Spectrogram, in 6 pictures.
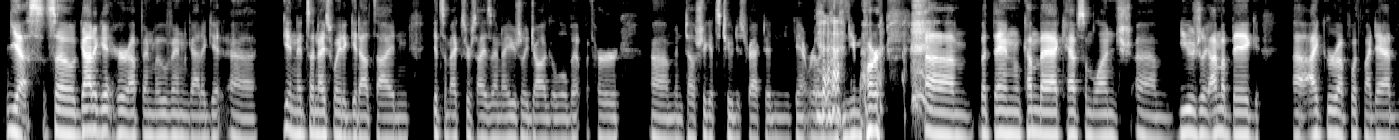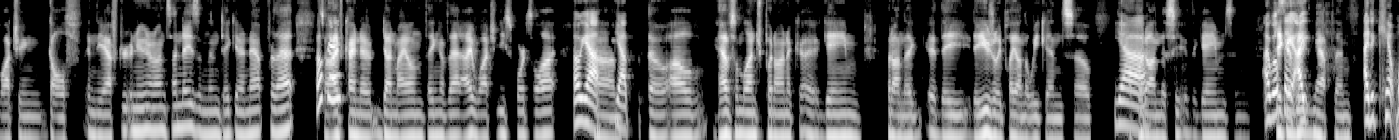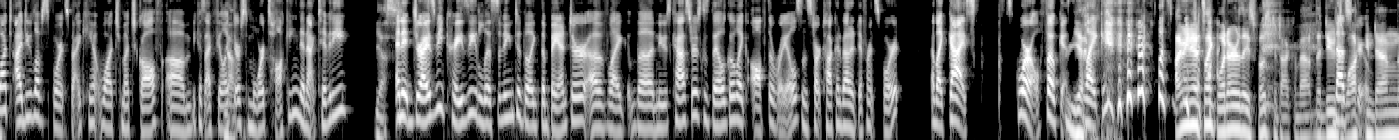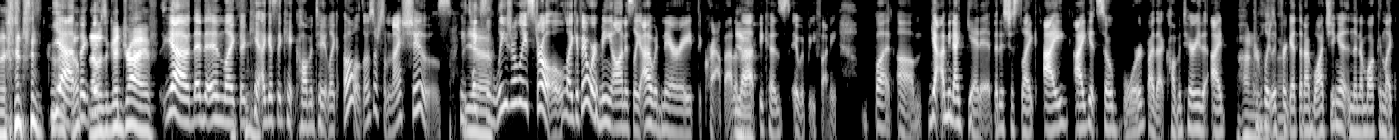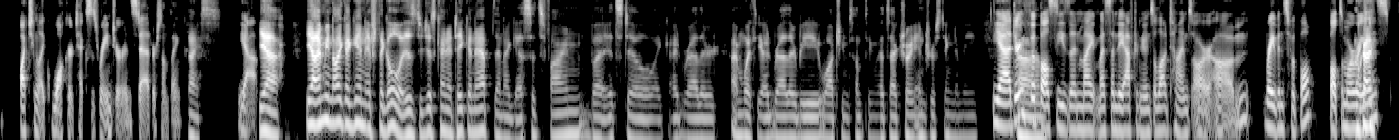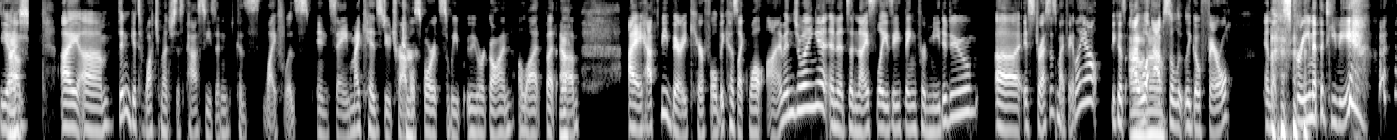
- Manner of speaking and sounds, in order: laugh; laughing while speaking: "anymore"; other background noise; laughing while speaking: "Yeah"; tapping; laugh; unintelligible speech; chuckle; put-on voice: "Oh, those are some nice shoes. He takes a leisurely stroll"; laugh; chuckle
- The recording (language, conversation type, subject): English, unstructured, What does your ideal lazy Sunday look like, hour by hour, from your first yawn to lights out?
- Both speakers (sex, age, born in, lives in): female, 40-44, United States, United States; male, 35-39, United States, United States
